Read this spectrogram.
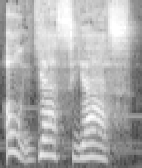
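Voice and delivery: high, breezy brush-off; dismissive. Acted. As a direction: wave their worries away. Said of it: "dismissing their worries with a wave".

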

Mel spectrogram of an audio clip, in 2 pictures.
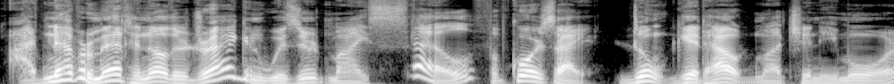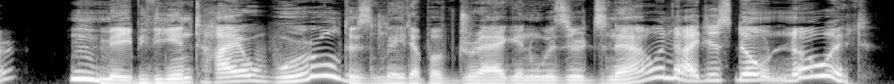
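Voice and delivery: high, loud dragon character voice; Hamish dragon voice. Acted. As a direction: play a chirpy, high-pitched dragon wizard. Hamish speaks.

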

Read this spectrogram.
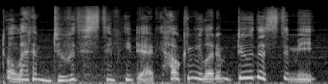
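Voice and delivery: squealing plea. Acted. Daughter squealing at her father to stop the Reverend, high squeal. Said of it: "she squealed".

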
